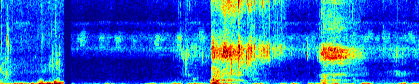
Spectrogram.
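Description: A man laughing, cut off abruptly under a second in; after a brief silence, two soft splashes of river water from a swimmer.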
